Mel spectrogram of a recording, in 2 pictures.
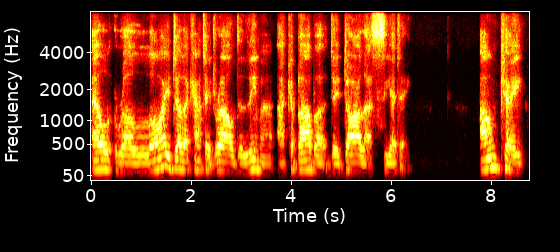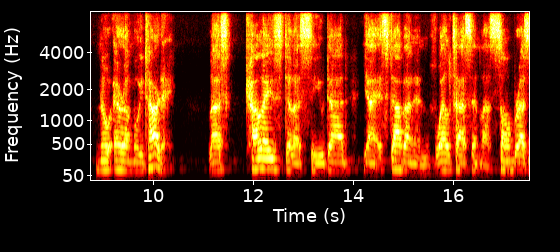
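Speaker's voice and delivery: exaggerated English accent on Spanish, "reloj" drawn out. Reading Spanish aloud with English pronunciation, in an exaggerated English accent. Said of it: "using English pronunciation? ... that sets me off as a gringo. Um, and I'm exaggerating a bit".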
